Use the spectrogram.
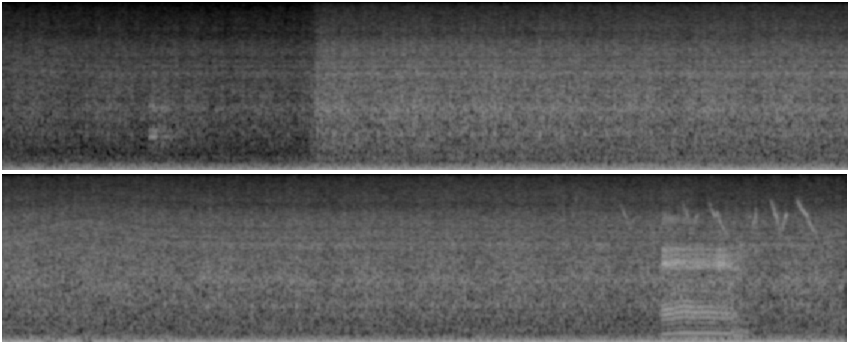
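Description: A harvester in a farming video game drones with a loud, steady low engine rumble throughout, and a short series of rising beeps sounds near the end.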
